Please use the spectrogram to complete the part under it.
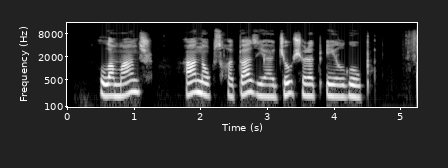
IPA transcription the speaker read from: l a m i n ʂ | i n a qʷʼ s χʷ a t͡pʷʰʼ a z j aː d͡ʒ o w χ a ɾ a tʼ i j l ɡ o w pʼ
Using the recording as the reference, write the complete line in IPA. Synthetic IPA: l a m a n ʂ | a n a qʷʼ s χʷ a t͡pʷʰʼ a z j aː d͡ʒ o w ʃ a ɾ a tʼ e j l ɡ o w pʼ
